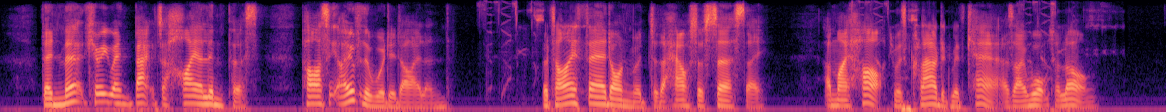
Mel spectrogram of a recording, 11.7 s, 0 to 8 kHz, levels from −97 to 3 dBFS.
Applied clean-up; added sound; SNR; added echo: neural separator model SepFormer DNS4.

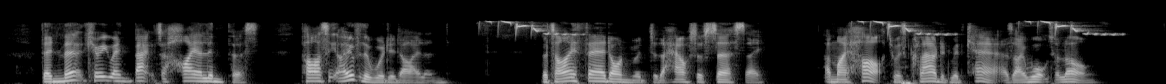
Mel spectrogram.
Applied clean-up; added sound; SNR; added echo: classical method log-MMSE.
